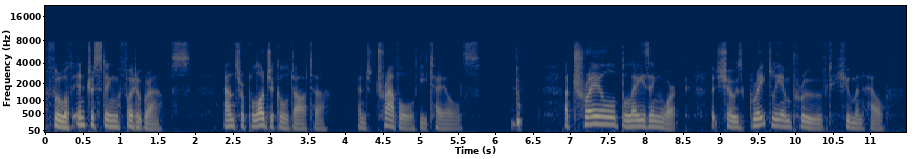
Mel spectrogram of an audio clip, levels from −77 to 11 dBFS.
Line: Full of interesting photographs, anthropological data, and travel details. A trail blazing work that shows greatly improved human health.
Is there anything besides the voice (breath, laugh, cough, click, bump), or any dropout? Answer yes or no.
yes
